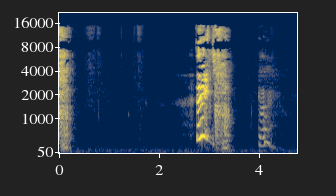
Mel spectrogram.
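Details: Woman producing three loud, wet sneezes, the middle one a big forceful burst with a voiced tail.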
